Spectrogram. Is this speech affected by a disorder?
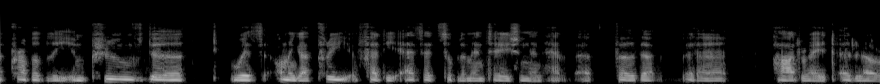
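No.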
